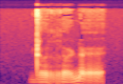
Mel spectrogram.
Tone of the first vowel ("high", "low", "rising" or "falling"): low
